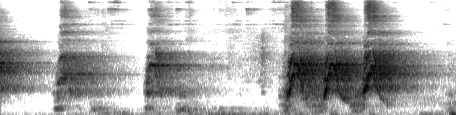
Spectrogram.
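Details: Pet dog Rosie reacting to her own barking on television, giving drawn-out single barks and then a fast cluster of three loud, harsh barks.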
